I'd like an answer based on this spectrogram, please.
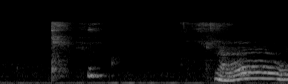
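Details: Siberian Husky play-fighting with a child indoors, making bear-like noises it produces only during these play fights. A few soft knocks give way to a drawn-out, wavering, moaning vocalization with rich overtones that rises and falls in the final second.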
